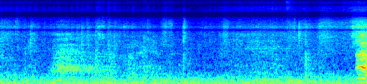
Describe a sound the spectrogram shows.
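Footsteps walk across a hard floor.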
